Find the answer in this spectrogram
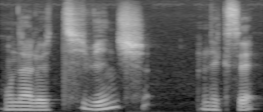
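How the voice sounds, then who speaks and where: Slow, soft-spoken man leafing through cards. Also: medium pitch, lively intonation. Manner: gushes fondly over each card. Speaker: tarot channel host. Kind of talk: casual oracle deck flip-through.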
